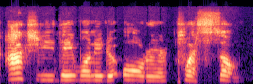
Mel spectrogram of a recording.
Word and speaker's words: poisson: You see the first S is between two vowels. Z sound. Le poison. But if I double my S, it becomes le poisson.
